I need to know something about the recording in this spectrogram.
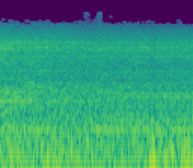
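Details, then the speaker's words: Old running air-conditioner condenser unit: a loud, coarse hum with a rough, uneven rumble under the fan rush. The compressor is judged to be going out. "This one is very loud. Compressor is going out."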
